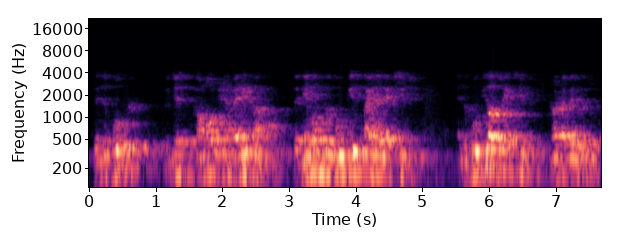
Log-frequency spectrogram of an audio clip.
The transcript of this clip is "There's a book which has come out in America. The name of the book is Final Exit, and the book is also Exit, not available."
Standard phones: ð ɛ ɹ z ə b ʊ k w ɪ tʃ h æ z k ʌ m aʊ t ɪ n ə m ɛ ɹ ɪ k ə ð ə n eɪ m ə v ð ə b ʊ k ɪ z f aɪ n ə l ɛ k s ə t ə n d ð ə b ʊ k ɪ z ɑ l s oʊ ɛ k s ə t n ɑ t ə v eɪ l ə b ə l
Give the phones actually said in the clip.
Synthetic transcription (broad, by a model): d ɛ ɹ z ə b ʊ k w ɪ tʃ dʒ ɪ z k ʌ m aʊ t ɪ n ə m ɛ ɹ ɪ k ə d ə n eɪ m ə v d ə b ʊ k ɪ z p aɪ l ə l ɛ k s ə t ə n d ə b ʊ k ɪ z ɑ l s oʊ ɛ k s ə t n ɑ t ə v eɪ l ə b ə l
